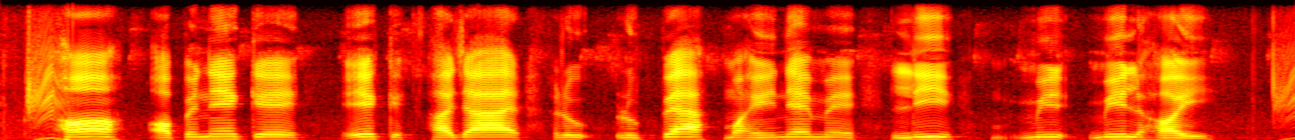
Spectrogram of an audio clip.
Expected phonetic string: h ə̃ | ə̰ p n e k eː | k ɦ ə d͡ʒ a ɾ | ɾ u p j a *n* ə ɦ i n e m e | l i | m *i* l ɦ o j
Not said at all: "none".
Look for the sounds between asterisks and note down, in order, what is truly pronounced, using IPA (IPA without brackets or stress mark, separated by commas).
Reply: m, i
